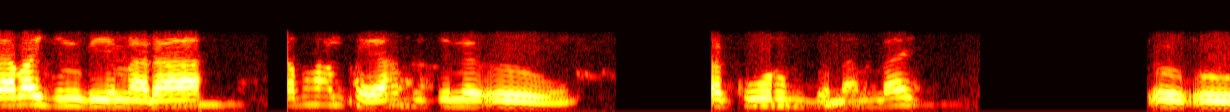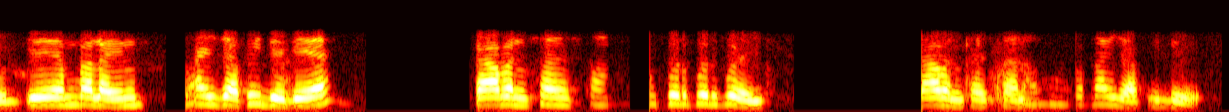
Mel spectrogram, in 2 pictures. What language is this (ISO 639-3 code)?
brx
